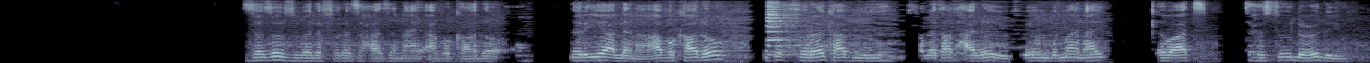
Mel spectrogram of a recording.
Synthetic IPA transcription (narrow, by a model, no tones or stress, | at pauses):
zɐzowzɨβɐlɐfɨɾɐzɨħazɐnajaβokʰad̪o | nɨɾʔialːɐnaʔaβokʰad̪o̞bɨzɨħfɨɾɐkʰaβh̪fɐlɐt̪ʰat̪ħad̪ɐɨjːufjomd̪ɨmːanaj | kʼɨβat̪ʰː | ɨħɨst̪ʰulɨʕulɨjːu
